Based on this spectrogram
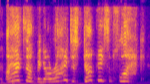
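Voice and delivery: high, whiny excuse, way up in the head. Acted. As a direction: plead for slack in a high whine. Voicing the stuffing eater.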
